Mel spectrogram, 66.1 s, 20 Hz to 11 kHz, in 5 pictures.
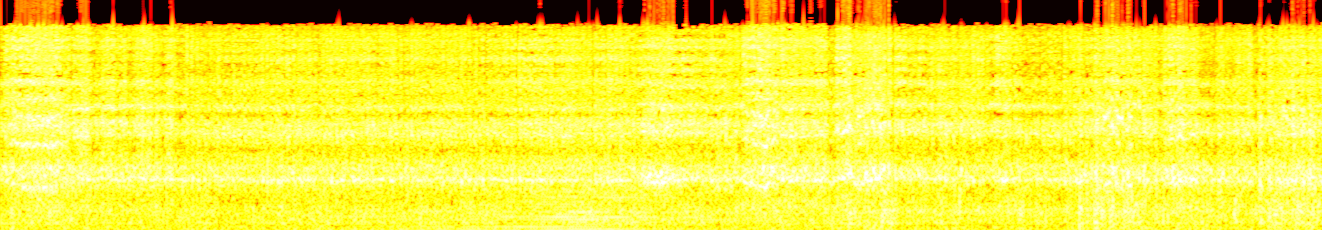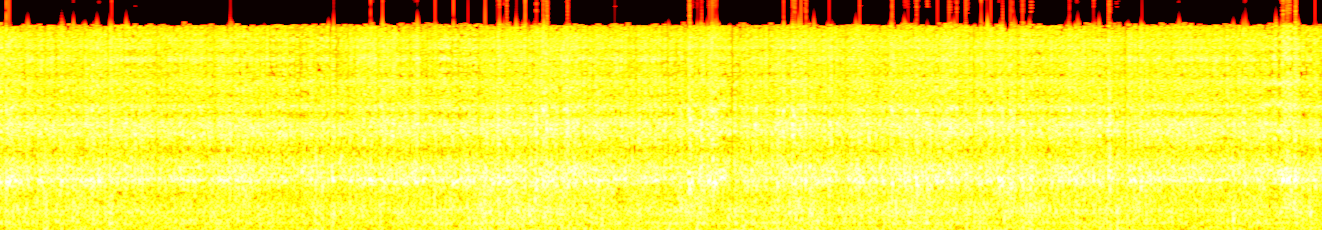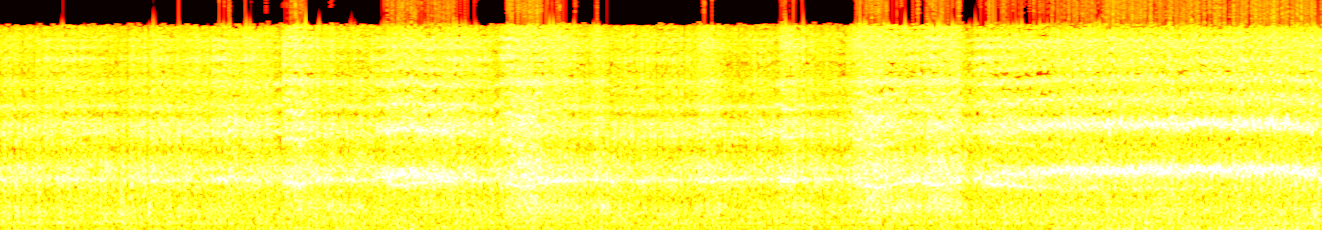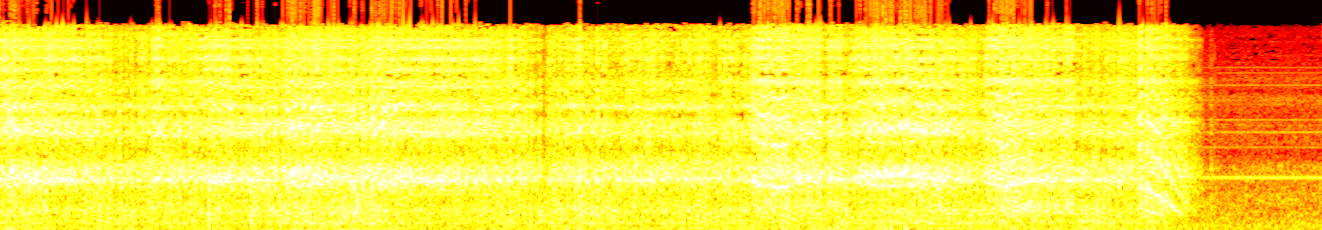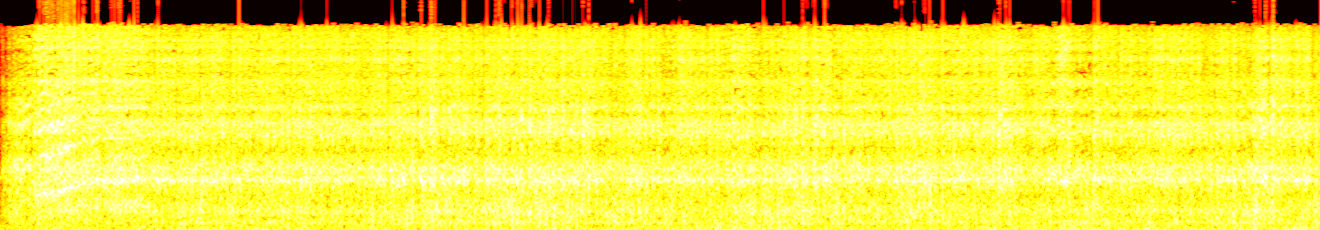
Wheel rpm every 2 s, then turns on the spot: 200, 200, 200, 200, 200, 200, 200, 200, 200, 200, 200, 200, 200, 200, 200, 200, 200, 200, 200, 200, 200, 200, 200, 200, 200, 120, 60, 190, 200, 200, 200, 200, 200.
none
